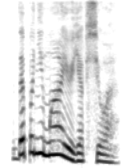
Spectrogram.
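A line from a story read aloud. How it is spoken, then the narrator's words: Young woman, heavy sigh. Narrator (Russian): тяжело вздохнула девушка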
